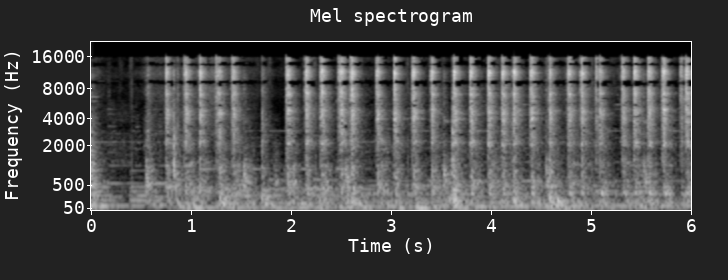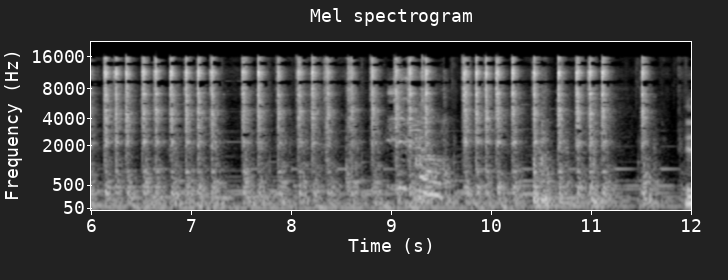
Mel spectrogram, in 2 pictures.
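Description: Tower clock movement being wound by hand crank, its ratchet pawl clicking rapidly and evenly, several clicks a second, as the weight is wound up. The clicking breaks off briefly a little past halfway and again near the end.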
